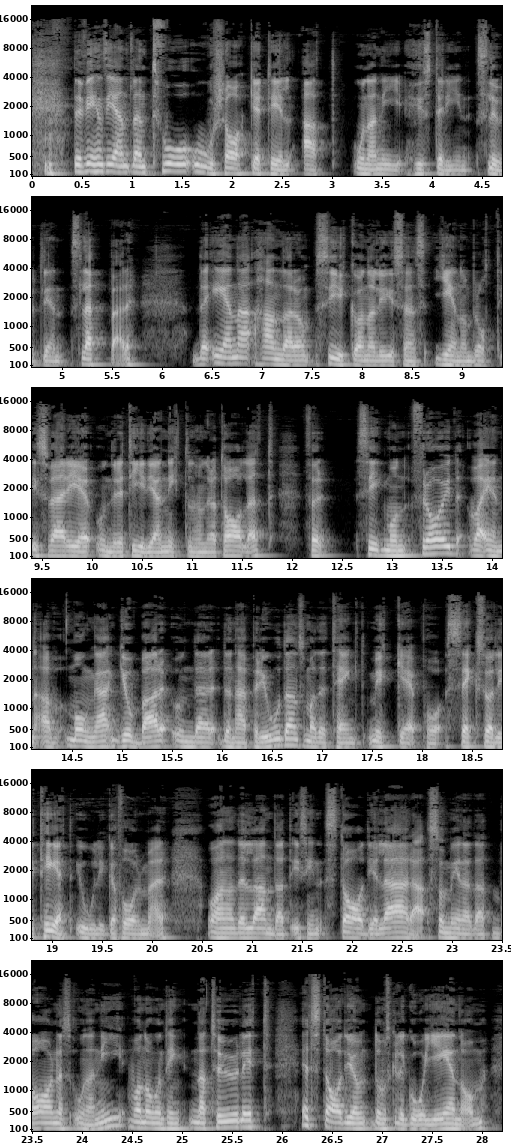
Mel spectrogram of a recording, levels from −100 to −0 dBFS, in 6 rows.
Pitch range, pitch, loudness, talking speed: 105-125 Hz, 115 Hz, -24 LUFS, 135 wpm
